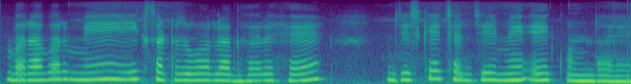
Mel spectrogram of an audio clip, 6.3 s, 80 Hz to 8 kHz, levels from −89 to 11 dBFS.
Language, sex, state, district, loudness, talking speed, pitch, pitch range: Hindi, female, Uttar Pradesh, Saharanpur, -14 LUFS, 125 wpm, 230 Hz, 220-250 Hz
